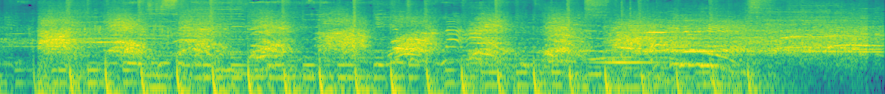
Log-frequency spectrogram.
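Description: A large crowd roars and cheers continuously, a dense wall of voices with rising shouts and whoops that stays loud for the whole stretch, with no single speaker standing out.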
